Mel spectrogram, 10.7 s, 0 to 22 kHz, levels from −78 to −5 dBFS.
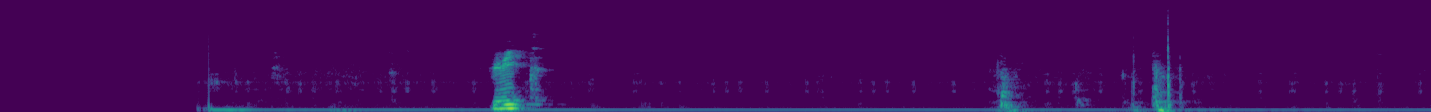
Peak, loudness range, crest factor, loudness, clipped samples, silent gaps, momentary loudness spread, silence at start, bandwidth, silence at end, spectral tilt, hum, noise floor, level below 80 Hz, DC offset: -12 dBFS; 19 LU; 28 dB; -33 LUFS; under 0.1%; none; 26 LU; 1.55 s; 15.5 kHz; 1.95 s; -7.5 dB/octave; none; -58 dBFS; -54 dBFS; under 0.1%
